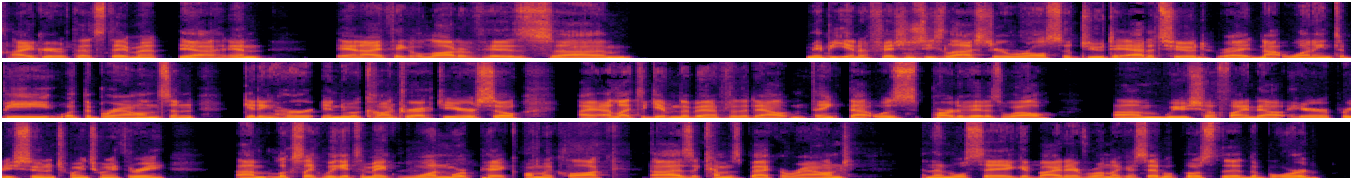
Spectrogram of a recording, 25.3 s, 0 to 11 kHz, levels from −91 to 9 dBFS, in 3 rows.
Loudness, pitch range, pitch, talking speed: -21 LUFS, 90-110 Hz, 100 Hz, 245 wpm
